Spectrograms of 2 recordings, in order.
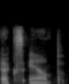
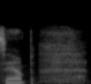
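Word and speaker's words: XAMPP: web database package called zamp or it's looks like x amp but it's pronounced samp there are several out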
